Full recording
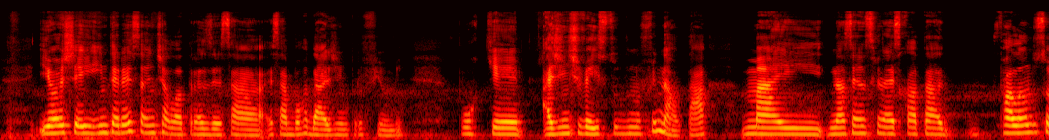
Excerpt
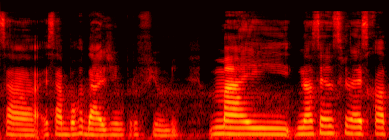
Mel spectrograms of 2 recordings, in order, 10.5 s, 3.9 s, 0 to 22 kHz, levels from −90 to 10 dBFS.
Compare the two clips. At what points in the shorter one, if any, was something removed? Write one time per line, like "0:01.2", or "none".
0:02.0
